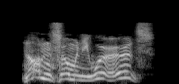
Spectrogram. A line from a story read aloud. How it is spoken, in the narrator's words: shouted Lutzer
